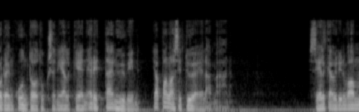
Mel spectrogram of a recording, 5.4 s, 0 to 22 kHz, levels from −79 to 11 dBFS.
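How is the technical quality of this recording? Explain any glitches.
The speech carries plainly audible codec damage throughout. Low-delay AAC compression, likely AAC-ELD at a bitrate fitting about 32 kbps, leaves the voice rough and grainy. Its short frames blur pitch harmonics, filling the gaps between them with noise, unlike the watery warble of ordinary low-bitrate coding.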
